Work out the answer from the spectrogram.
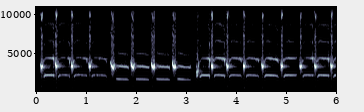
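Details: Waterslager (Malinois) canary singing a series of short, bright water-like notes repeated about three times a second, some phrases dropping to a lower tone, with faint clicks under the notes.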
